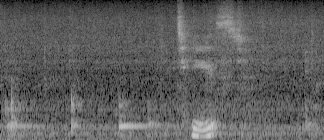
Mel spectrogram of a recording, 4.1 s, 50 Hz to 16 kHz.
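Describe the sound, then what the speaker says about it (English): Garlic sautéing in a pot as the base for sausage tortellini soup, a low steady sizzle with scattered light stirring taps and clinks, heard close, with a brief spoken word partway through. "let that kind of stir, kind of saute that for a minute or 2, just to cook off that raw garlic"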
